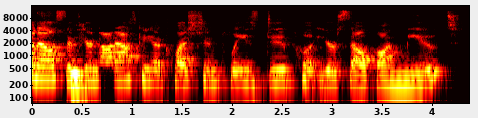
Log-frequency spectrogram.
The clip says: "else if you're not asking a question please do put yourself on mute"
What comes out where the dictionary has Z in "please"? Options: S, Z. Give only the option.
Z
